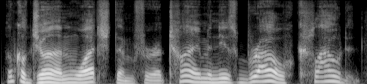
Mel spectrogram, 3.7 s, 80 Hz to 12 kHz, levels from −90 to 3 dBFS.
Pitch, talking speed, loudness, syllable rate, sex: 155 Hz, 180 wpm, -17 LUFS, 4.0 syllables/s, male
